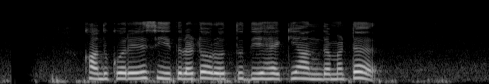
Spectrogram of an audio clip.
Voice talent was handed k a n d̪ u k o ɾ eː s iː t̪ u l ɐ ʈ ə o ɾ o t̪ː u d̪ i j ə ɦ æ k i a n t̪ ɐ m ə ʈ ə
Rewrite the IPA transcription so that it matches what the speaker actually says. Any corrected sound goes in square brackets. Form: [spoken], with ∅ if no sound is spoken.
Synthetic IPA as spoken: k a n d̪ u k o ɾ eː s iː t̪ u l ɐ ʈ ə o ɾ o t̪ː u d̪ i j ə ɦ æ k i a n [d̪] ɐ m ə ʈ ə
